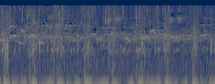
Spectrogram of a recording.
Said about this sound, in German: auch hier so ein richtig nice Outdoor-Backstage mit Bänken, einem kleinen Bach, der da durchfließt, ein großer überdachter Holzhaufen.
